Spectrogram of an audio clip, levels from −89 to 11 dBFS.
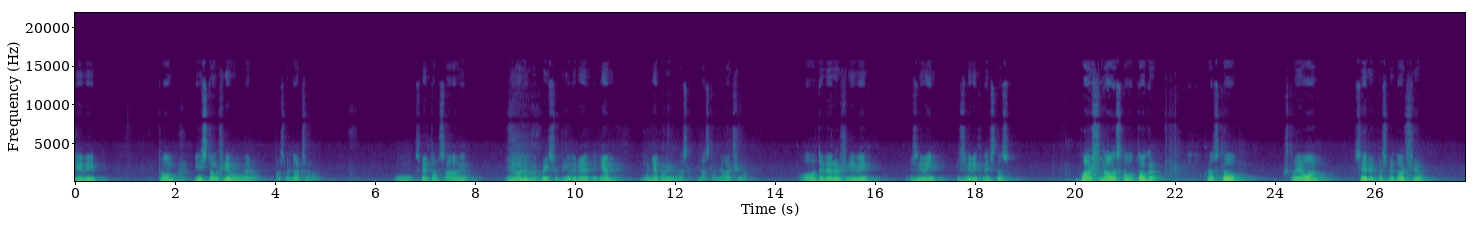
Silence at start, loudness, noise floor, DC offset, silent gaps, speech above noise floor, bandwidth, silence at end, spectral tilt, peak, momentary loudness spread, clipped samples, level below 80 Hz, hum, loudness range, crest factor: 0 s; -26 LUFS; -59 dBFS; under 0.1%; none; 34 dB; 14 kHz; 0.65 s; -7.5 dB/octave; -6 dBFS; 20 LU; under 0.1%; -68 dBFS; none; 9 LU; 20 dB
